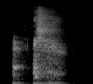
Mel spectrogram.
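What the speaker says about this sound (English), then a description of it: "My other half's actually sat behind the green screen here, and I've just heard a sneeze." A single close, sharp sneeze in two bursts, a short intake followed by a louder explosive release, from a person behind a green screen in an otherwise quiet room.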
